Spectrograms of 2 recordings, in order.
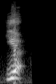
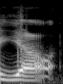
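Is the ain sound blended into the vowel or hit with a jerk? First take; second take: jerked; blended. First: The throat sound is hit with a hard jerk. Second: The throat sound merges into the preceding vowel. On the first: "आइन के ऊपर बहुत ज़्यादा झटका देते हैं" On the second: "जो उससे पहले जो हर्फ आ रहा होता है उसके साथ उसको मिला देते हैं"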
